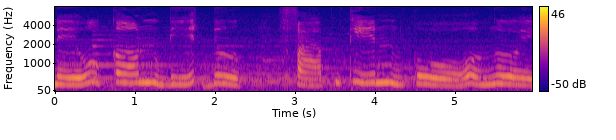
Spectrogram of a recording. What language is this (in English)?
Vietnamese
